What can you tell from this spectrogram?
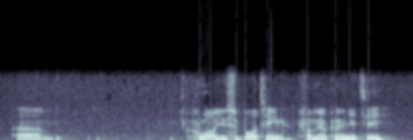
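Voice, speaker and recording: With a French accent, a man speaks at a fairly slow pace against noticeable background noise. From France. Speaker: game streamer and commentator. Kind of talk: live game commentary. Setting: live stream. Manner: halting, many fillers.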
